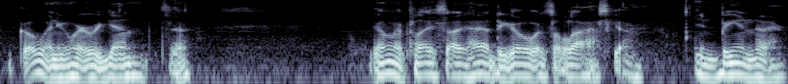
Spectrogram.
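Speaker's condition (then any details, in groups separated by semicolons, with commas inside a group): Essential tremor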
